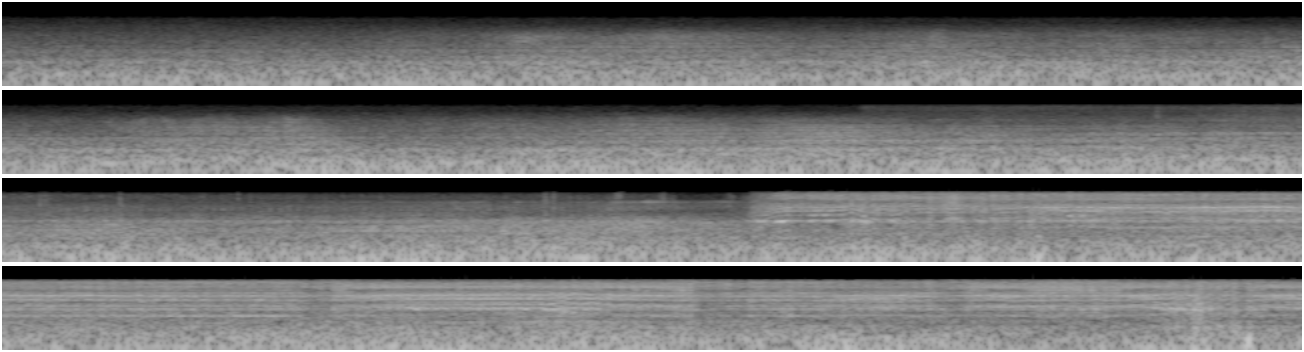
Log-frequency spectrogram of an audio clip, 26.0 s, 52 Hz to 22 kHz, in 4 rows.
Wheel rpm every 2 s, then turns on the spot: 0, 0, 0, 0, 0, 0, 10, 20, 80, 160, 160, 160, 160.
12-16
